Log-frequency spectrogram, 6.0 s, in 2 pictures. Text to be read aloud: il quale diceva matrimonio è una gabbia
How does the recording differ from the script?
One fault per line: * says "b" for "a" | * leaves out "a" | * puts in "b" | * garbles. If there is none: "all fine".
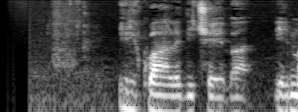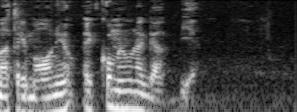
* puts in "il"
* puts in "come"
